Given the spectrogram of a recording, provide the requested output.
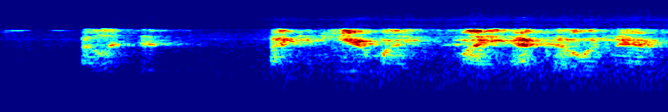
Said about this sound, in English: They gotta get these phones fixed. Dr. Dad? I like this. I can hear my echo in there.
